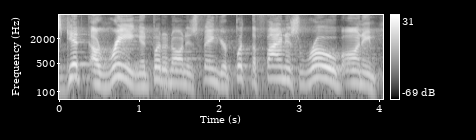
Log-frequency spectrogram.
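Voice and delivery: loud, high joyful orders; excited shouting. Acted. Father screaming to servants to prepare a party, excited shouting. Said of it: "He starts screaming to servants".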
